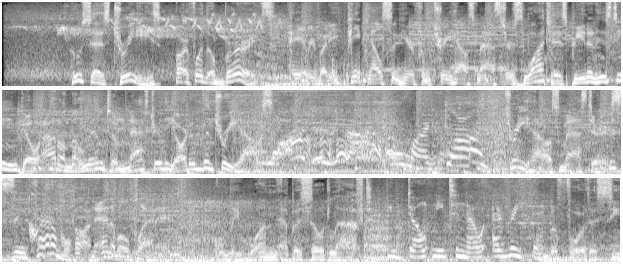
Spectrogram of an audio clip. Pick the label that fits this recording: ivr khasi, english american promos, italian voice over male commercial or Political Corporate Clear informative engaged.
english american promos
